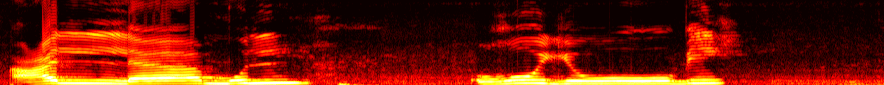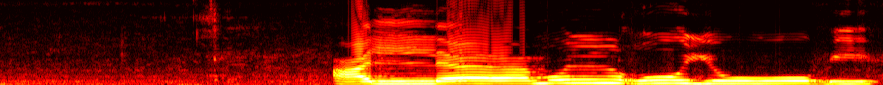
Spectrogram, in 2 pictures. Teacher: تو یہاں پہ دیکھیں کہ حرکت کیا ہے، یہاں پہ پیش کی حرکت ہے، آگے بھی یو پہ بھی پیش ہے، اور واو سیکنڈ سے پہلے پیش ہو تو واو مدہ کہلاتا ہے. 3 سیکنڈ کے لیے لمبا کریں گے.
